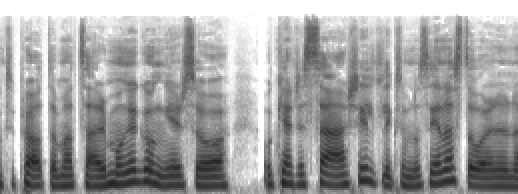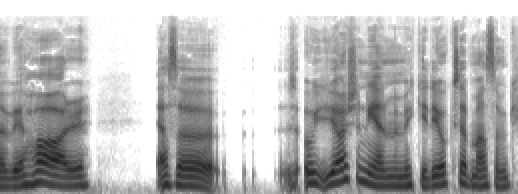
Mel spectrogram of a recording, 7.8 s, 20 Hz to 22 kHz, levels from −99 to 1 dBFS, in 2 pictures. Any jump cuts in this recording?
no; 0 cuts

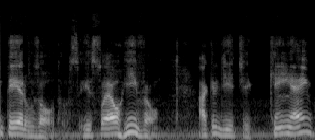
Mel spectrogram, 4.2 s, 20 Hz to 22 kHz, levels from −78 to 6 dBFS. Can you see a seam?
no; 0 cuts

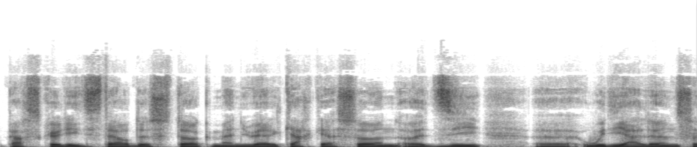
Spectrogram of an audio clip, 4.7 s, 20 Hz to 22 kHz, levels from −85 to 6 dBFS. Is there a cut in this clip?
no; 0 cuts

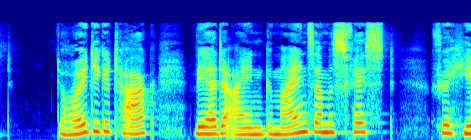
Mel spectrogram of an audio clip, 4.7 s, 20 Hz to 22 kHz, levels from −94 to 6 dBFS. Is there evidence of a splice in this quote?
no; 0 cuts

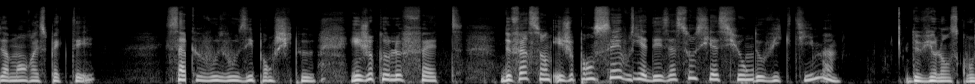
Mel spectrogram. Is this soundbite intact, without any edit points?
no; 6 cuts; at 1.9 s, 2.9 s, 3.7 s, 5.5 s, 6.3 s, 7.5 s

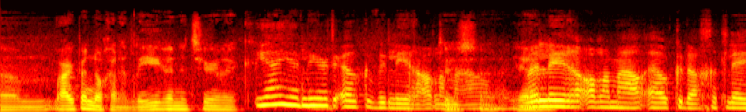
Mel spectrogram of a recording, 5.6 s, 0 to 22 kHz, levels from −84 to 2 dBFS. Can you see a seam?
no; 0 cuts

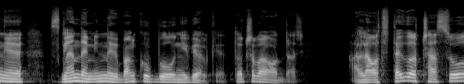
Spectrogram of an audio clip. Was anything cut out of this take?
no; 0 cuts

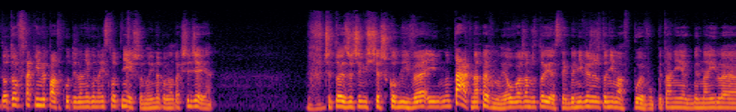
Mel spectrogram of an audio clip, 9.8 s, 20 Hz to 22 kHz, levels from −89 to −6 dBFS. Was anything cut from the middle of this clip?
yes; 1 cut; at 1.0 s

